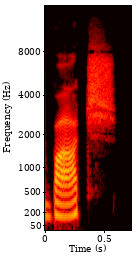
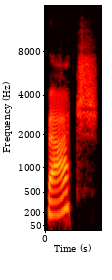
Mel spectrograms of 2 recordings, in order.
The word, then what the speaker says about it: Bach: I'm a big fan of Bach or Botch. I've bach Bach B- A. I've heard people pronounce it batch. I've heard people pronounce it Bach, but this is just entry level, like 101, right?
